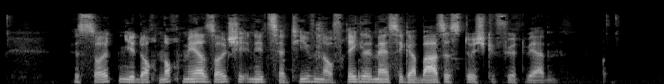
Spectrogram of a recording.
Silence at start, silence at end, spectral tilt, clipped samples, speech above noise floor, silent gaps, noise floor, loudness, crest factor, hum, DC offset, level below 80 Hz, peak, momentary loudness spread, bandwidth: 0.05 s; 1.1 s; -1.5 dB/octave; under 0.1%; 31 dB; none; -53 dBFS; -20 LUFS; 22 dB; none; under 0.1%; -60 dBFS; -2 dBFS; 9 LU; 11.5 kHz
